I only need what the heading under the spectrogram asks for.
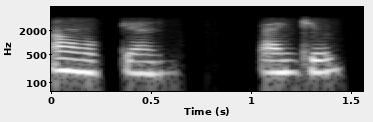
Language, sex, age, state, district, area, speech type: Telugu, female, 18-30, Andhra Pradesh, Annamaya, rural, conversation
